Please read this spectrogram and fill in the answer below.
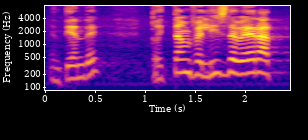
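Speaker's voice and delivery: normal talking voice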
